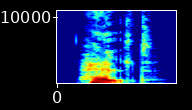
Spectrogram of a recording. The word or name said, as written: halt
